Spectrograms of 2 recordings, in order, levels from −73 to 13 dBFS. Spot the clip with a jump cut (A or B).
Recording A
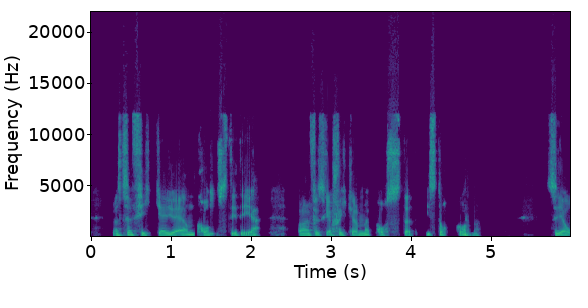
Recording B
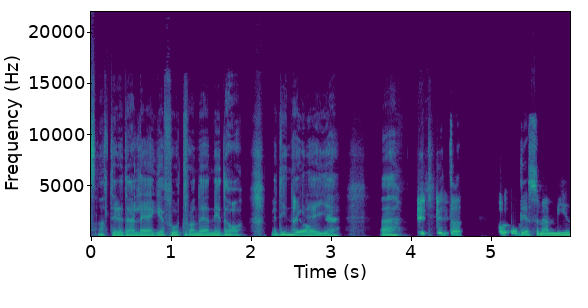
A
